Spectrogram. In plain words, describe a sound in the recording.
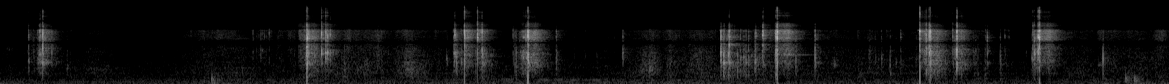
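Metal parts of a rifle click and clack as they are handled.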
